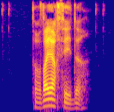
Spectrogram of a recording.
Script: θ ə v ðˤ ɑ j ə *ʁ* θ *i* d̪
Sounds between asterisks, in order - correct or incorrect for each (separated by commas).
correct, correct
